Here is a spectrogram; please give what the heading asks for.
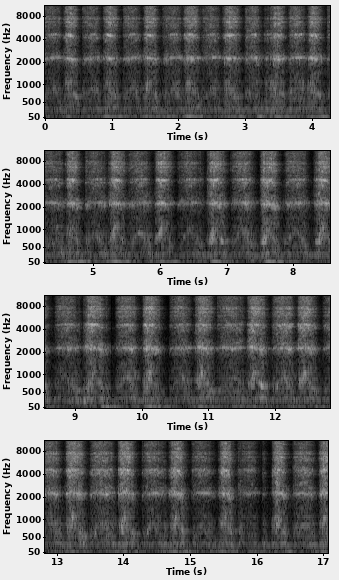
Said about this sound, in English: I just cut it off with a hacksaw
